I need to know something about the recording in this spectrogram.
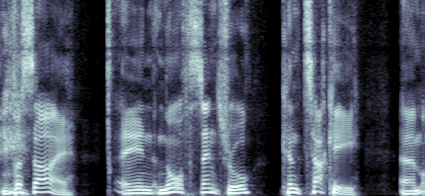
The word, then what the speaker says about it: Versailles: approximately eight miles outside versailles i'm using the french um pronunciation pronunciation right yes versailles in north central kentucky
